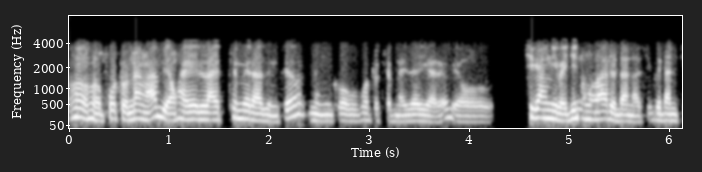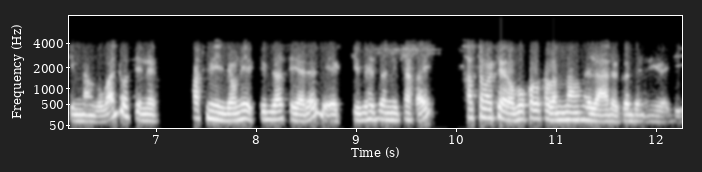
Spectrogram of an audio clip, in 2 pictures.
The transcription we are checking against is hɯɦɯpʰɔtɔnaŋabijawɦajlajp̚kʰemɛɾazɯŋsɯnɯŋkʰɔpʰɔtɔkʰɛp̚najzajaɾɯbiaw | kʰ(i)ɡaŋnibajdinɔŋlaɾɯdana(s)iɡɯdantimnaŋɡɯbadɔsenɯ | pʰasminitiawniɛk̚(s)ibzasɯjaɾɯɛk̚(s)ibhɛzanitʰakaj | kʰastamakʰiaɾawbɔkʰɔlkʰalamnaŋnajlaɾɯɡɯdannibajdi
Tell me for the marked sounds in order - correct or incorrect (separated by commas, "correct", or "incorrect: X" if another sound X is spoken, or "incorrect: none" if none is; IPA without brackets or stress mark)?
correct, correct, incorrect: t, incorrect: t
